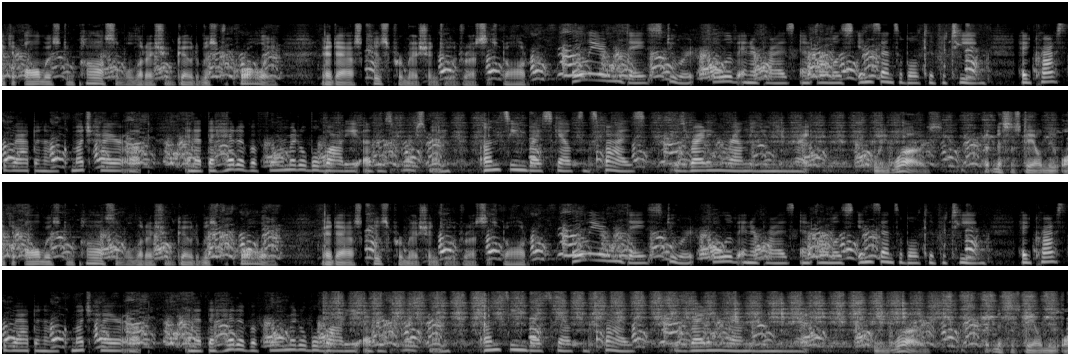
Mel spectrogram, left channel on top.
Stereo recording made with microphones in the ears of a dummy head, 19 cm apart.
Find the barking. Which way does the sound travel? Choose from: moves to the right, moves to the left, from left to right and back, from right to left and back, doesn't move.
from right to left and back.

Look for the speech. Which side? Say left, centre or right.
left.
